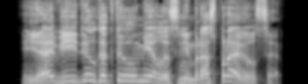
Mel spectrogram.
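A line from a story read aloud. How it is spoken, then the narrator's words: Joyful shout. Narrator (Russian): радостно крикнул дозорный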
